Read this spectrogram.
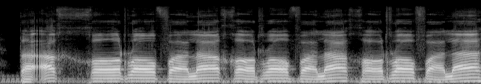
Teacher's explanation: Nah, kemudian huruf ra ini dibaca tebal, dibaca tabkhim karena dia memiliki tanda baca fathah. Jadi ketika mengucapkan huruf ra yang tabkhim itu, pangkal lidah kita itu naik, terangkat ke atas ketika kita mengucapkannya.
